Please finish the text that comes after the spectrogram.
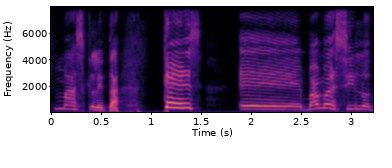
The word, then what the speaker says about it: mascletá: se llama mascletá, porque lleva la fuerza de pronunciación en la última sílaba. Fíjense, yo siempre pensé que era mascleta, pero no es, es mascletá, que es, vamos a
